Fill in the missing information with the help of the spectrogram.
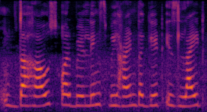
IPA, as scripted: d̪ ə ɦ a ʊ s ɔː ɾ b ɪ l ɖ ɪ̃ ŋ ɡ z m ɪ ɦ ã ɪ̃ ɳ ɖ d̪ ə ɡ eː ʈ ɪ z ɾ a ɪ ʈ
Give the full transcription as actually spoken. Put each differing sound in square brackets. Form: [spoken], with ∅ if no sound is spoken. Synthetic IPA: d̪ ə ɦ a ʊ s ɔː ɾ b ɪ l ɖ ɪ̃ ŋ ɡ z [b] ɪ ɦ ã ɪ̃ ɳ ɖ d̪ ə ɡ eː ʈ ɪ z [l] a ɪ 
